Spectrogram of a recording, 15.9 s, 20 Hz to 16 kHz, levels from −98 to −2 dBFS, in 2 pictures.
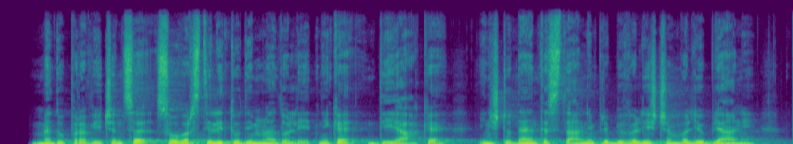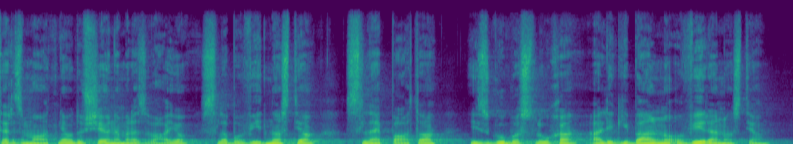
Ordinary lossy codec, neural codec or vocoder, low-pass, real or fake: none; vocoder, 44.1 kHz, 128 mel bands every 512 samples, BigVGAN v2; 14.4 kHz; fake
